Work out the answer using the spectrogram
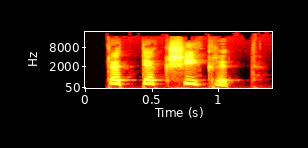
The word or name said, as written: प्रत्यक्षीकृत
